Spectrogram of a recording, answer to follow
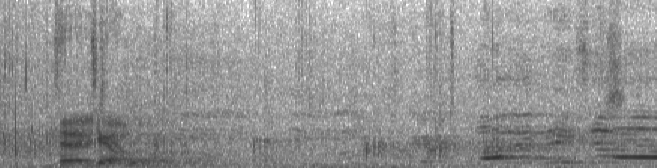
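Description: Tennis ball struck by racquets during a rally on a hard court: a sharp hit at the start, then fainter hits and bounces about two and three seconds in, with short high-pitched squeaks between them.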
